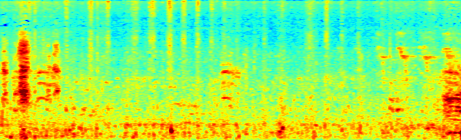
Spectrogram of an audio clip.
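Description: Faint scissor snips and comb scratching as the hair at the nape is trimmed, with one brief louder sound just after the start.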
